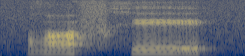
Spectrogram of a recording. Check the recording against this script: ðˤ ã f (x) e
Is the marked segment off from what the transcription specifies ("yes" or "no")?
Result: no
